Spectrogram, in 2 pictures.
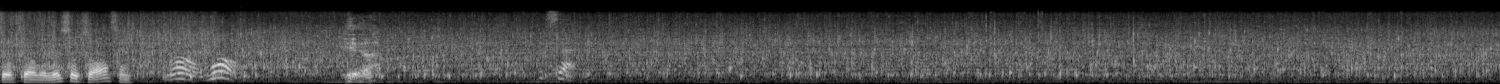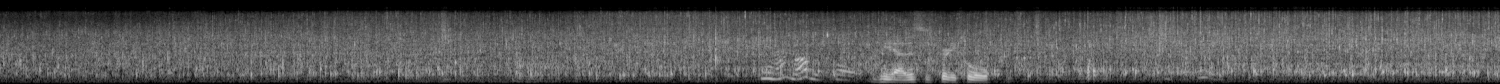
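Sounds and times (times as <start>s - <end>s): creek water trickling over rocks: 0.0s - 30.0s.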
